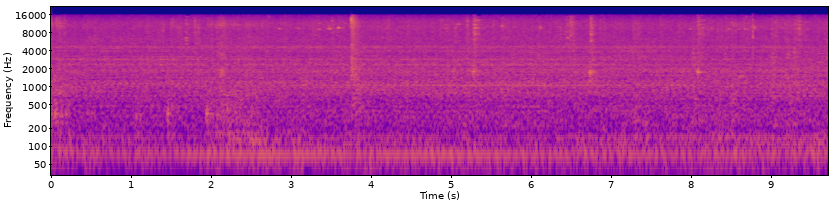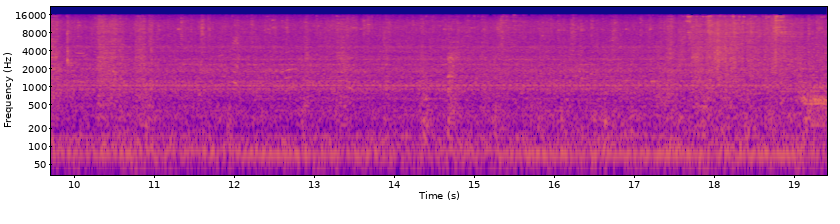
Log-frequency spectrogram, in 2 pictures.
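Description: Passenger train running along the track, heard from inside the carriage at an open window: a steady low rumble with occasional sharp clicks at uneven intervals.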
